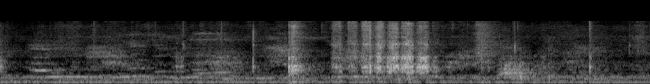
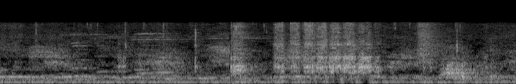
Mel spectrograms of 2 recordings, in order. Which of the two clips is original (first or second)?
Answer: second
